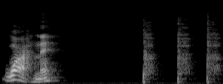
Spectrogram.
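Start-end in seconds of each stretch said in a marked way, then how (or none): 1.4-2.1 bare puffs of air for "P"; voiceless P sound. Shown as a demonstration. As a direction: say "P, p, p" as soft, separate pops with no voice. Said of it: "O som é produzido só com". ("P, p, p" só com o ar, sem voz)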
